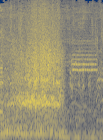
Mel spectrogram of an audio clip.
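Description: Car brakes squealing and tyres skidding as a car brakes hard, lasting about a second, loudest in the first half.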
